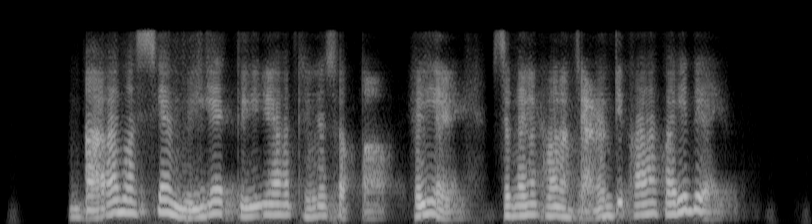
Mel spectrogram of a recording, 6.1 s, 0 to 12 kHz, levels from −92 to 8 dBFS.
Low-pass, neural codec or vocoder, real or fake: 7.2 kHz; codec, 16 kHz, 0.5 kbps, FreqCodec, smaller model; fake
